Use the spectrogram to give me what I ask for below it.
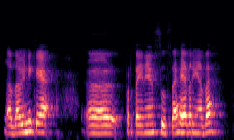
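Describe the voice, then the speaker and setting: A woman's voice: fairly high pitch, flat delivery, normal speed, lo-fi sound. A young woman, a student guest, talking in a chatty way and searching for words.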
